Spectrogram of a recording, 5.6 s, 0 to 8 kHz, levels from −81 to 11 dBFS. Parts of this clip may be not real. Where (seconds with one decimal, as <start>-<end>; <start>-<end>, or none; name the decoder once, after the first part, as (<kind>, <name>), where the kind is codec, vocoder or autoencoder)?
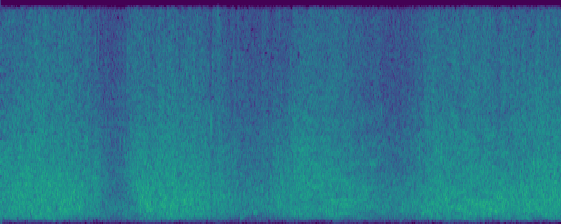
3.0-3.8 (codec, SNAC); 4.5-5.1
